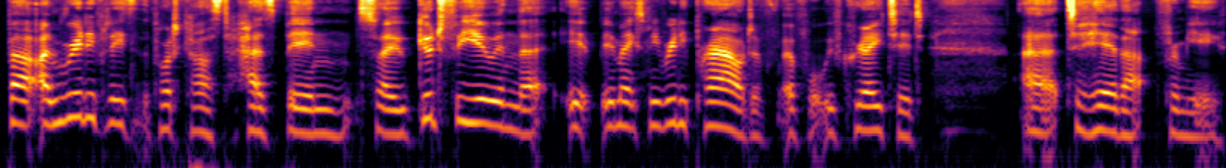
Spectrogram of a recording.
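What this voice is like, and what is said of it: Croaky voice. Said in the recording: “how croaky my voice is”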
